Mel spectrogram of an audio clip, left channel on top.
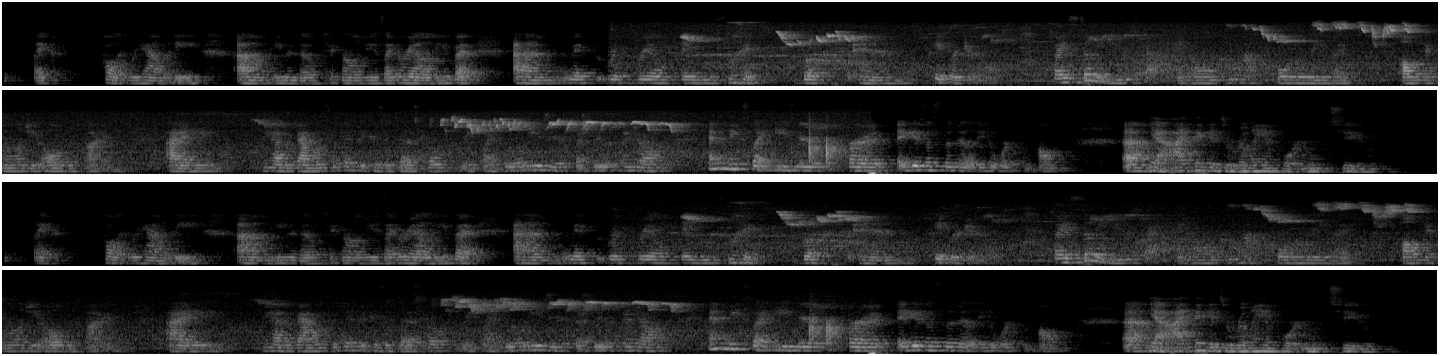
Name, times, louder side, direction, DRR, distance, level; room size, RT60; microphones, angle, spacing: voice 1, 1.0-12.5 12.7-13.5 14.0-16.5 16.9-25.8, left 2 dB, 30° left, -5 dB, 0.9 m, -39 dB
Bird vocalization bird call bird song, 6.1-23.1, left 5 dB, 75° left, 0.6 m, -38 dB
voice 2, 25.8-28.2, right 1 dB, 20° right, -2 dB, 0.7 m, -38 dB
6.0 x 2.1 x 2.4 m, 0.77 s
head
